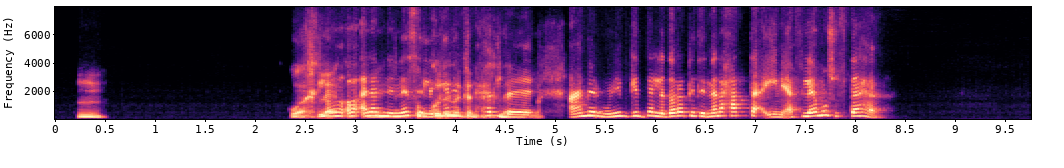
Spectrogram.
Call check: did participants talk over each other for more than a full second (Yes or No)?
Yes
